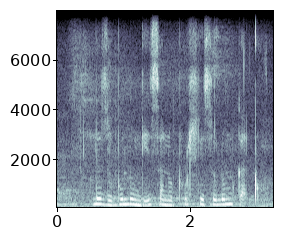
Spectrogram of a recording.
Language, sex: Xhosa, female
